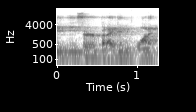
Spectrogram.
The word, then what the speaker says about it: aether: So ether spelled with an A is supposed to be ether, but I didn't want it pronounced like that, so it's aether.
